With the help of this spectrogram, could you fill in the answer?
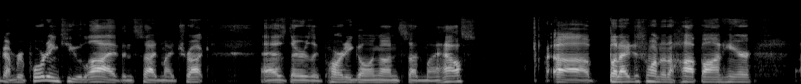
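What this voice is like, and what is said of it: Hoarse, losing voice, croaky. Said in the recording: “My voice is going out. ... So I've lost it. I sound like I swallowed Kermit the Frog.”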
